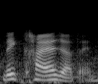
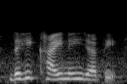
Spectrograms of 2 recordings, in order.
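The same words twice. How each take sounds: First: Said in the usual way. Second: Wrong form. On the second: Shown as a demonstration. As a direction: mark this as the wrong usage, lightly raised. (गलत रूप, थोड़ा ऊँचा बोलें)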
